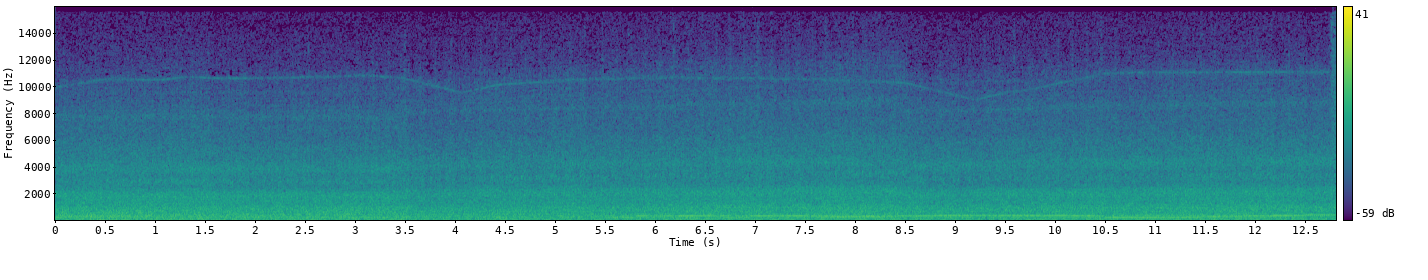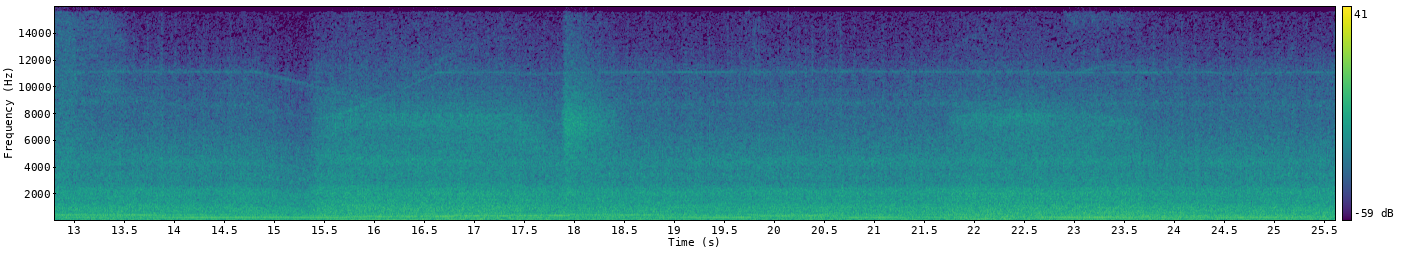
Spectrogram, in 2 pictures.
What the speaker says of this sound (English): It's just a garbage truck.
